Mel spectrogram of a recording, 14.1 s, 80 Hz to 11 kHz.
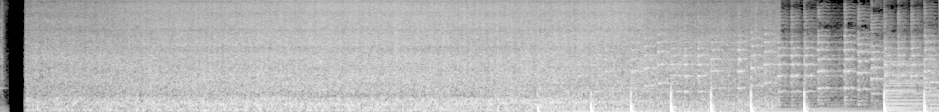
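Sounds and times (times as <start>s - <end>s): waterfall rushing: 0.4s - 11.7s
deep low hum: 7.1s - 14.0s.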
